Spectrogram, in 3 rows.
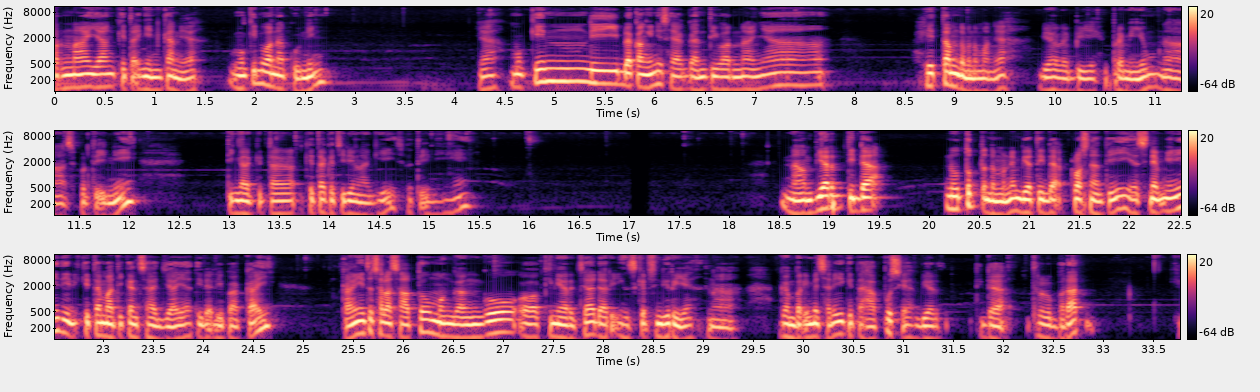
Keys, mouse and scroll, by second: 1.2 click, 3.0 click, 4.8 click, 6.0 click, 7.8 click, 9.6 click, 10.9 click, 11.6 click, 11.9 ctrl+scroll down 2, 12.8-13.7 ctrl+drag, 14.6-15.7 ctrl+shift+drag, 15.9 ctrl+shift+scroll up 3, 16.6 ctrl+scroll down 2, 17.4-18.3 ctrl+drag, 18.6 click, 24.6 click, 25.1 click, 25.5 click, 28.7 Delete, 31.8 ctrl+scroll down 2, 32.1 ctrl+scroll up 2, 32.8-33.4 ctrl+drag.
